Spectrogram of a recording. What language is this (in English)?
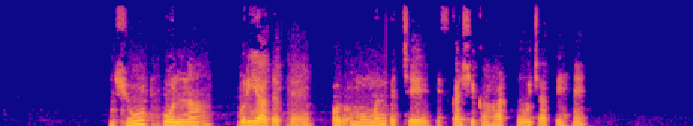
Urdu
